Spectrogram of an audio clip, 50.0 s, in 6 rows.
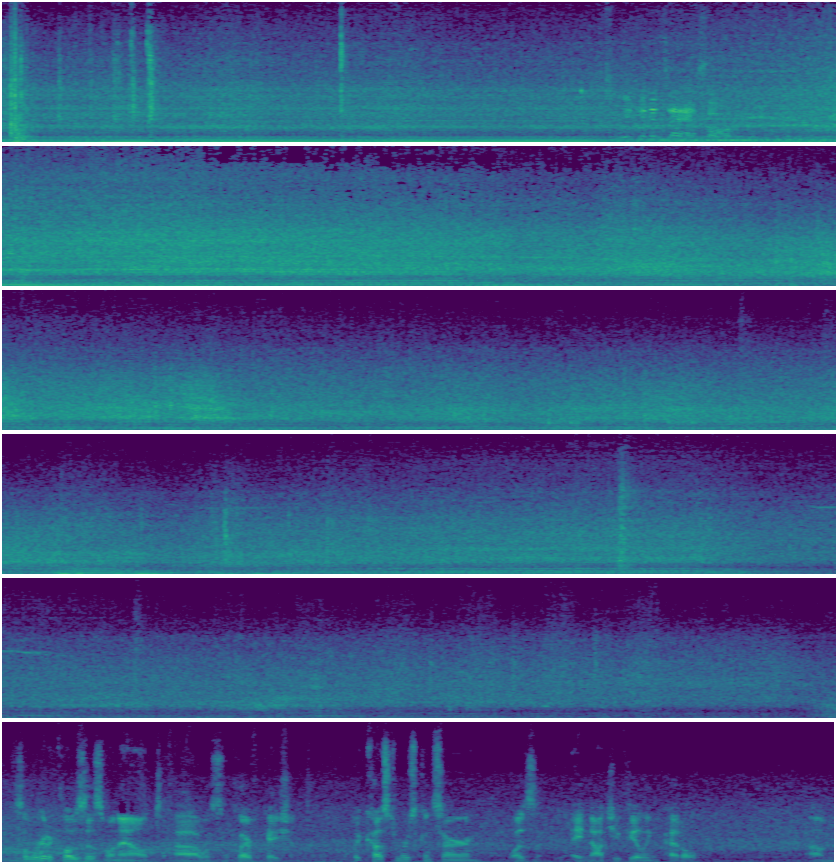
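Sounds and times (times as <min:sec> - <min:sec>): car engine pulling away: 0:00.0 - 0:17.5, 0:24.9 - 0:34.0.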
